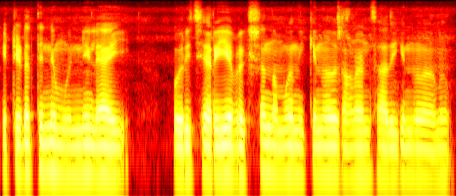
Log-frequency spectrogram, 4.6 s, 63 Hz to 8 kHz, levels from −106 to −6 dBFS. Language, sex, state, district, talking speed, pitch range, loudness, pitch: Malayalam, male, Kerala, Kollam, 120 wpm, 105-110 Hz, -17 LUFS, 105 Hz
